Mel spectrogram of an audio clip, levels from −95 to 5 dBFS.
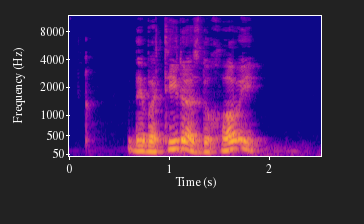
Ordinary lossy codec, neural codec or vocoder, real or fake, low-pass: none; none; real; none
